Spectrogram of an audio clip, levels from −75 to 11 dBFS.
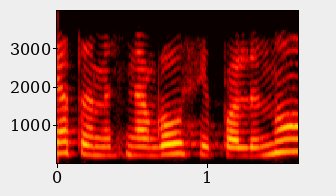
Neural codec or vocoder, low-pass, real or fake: codec, 16 kHz, 4 kbps, X-Codec, HuBERT features, trained on general audio; 3.6 kHz; fake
